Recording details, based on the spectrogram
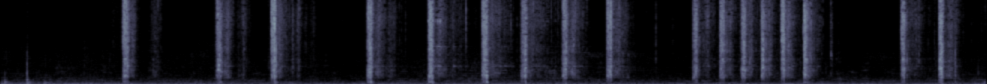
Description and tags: poking ice with a straw MORPHAGENE
ice in a glass hit with a straw several times.
ambient, ice, morphagene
